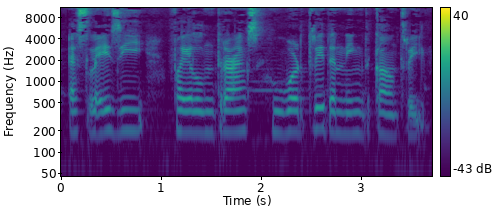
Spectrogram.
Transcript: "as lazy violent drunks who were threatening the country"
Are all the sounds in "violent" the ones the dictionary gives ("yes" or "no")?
no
